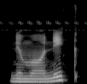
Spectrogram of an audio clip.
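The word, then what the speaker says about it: mnemonic: और इसके प्रनंसीएशन होगी थर्ड एग्जांपल निमोनिक और फोर्थ एग्जांपल है नेम सेंड तो इन दोनों एग्जांपल्स में भी आप देख सकते हैं की और से पहले एम ए गया तो यहां पर हमने एम को साइलेंट कर दिया मेंस के ऐसे शब्द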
